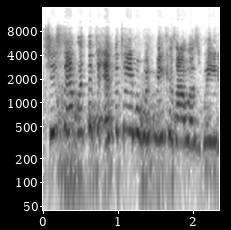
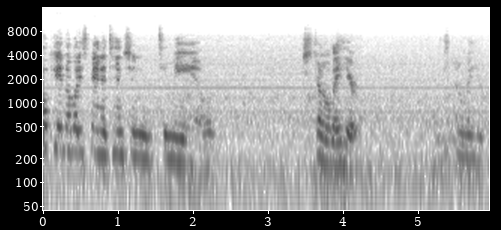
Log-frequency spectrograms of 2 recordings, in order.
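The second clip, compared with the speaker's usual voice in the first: low, soft mock resignation, fading away; deflated dog; 7 semitones lower, 17 dB quieter than usual. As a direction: voice a dog giving up and flopping down. Voices the dog giving up.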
